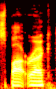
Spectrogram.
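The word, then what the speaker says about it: Spotrac: at it right now according to spot rack i think it's pronounced spot wreck the minnesota vikings are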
